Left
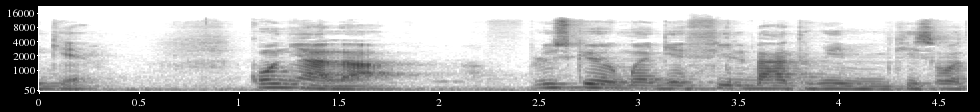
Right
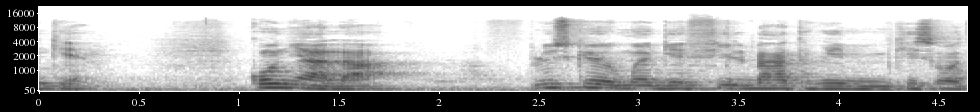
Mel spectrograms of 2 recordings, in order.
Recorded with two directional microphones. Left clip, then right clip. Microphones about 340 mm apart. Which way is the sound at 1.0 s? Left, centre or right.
Centre.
